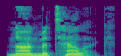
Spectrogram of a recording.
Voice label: "nonmetallic", en uk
